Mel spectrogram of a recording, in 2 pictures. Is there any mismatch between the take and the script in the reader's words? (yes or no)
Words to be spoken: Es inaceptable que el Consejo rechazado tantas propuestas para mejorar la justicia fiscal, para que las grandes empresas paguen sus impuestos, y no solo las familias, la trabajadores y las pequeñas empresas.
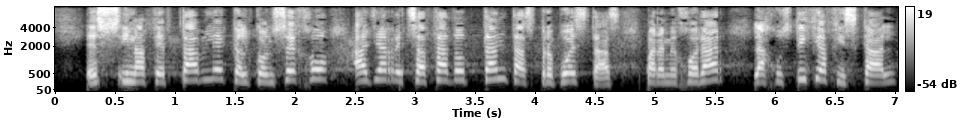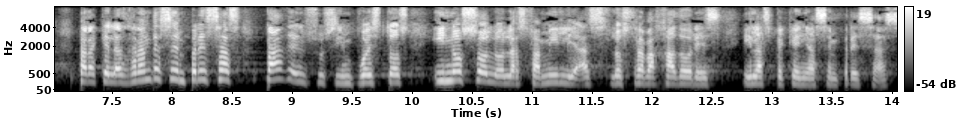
yes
